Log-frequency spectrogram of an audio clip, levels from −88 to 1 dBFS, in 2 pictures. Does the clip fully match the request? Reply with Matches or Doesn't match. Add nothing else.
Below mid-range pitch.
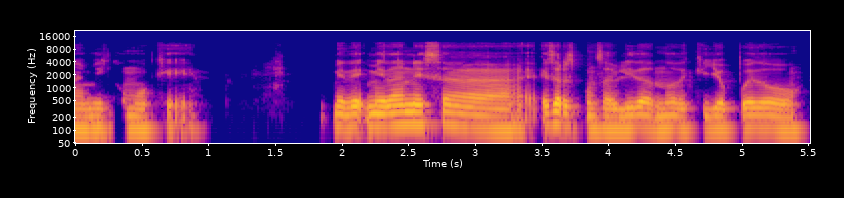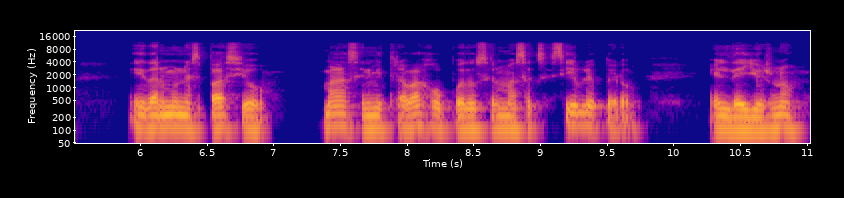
Matches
